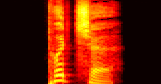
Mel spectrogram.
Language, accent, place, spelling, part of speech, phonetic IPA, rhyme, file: German, Germany, Berlin, putsche, verb, [ˈpʊt͡ʃə], -ʊt͡ʃə, De-putsche.ogg
- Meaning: inflection of putschen: 1. first-person singular present 2. singular imperative 3. first/third-person singular subjunctive I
